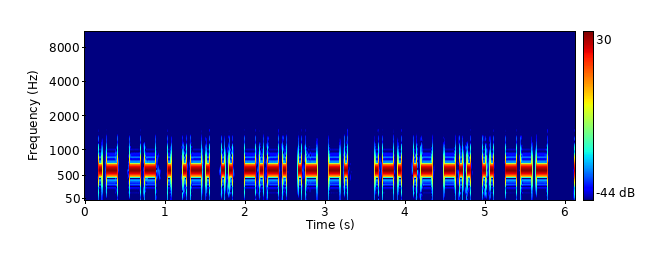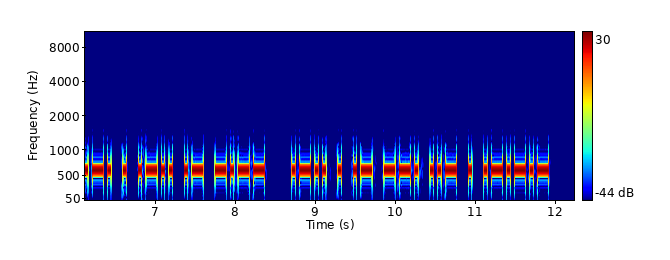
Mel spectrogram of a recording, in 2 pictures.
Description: Morse code, heard as a keyed tone, about 25 wpm, 600 Hz. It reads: AMERICAN RADIO RELAY LEAGUE.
